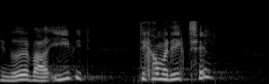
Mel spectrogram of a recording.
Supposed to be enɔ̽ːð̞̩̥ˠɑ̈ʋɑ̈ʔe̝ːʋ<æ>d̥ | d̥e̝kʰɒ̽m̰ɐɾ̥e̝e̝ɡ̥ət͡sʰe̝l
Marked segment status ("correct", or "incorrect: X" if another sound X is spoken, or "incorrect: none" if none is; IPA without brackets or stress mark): incorrect: i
